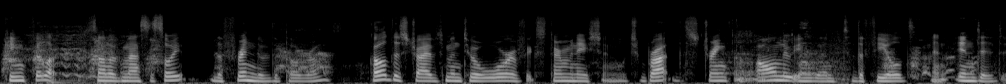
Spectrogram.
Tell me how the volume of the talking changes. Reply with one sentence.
The volume of the talking stays about the same.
